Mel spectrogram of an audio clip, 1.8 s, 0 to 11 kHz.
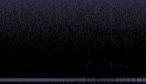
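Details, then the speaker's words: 2012 Toyota Camry Hybrid cabin at idle/EV mode: steady low hum near 200 Hz from OPT7 H11 LED low-beam bulbs, disappearing when the low beams are switched off. "and there's this humming sound in the background. Now we'll turn off the low beam headlights. The humming sound is disappeared."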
